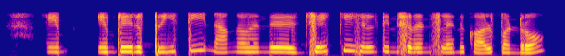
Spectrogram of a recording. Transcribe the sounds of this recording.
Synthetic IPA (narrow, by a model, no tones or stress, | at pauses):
ɛm | ɛmpeːɾɯpɾiːt̪ːinaːŋɡɐʋɐnd̪ɯd͡ʒeːkːeɦɛlt̪ɪnʂuːɾɐnsɪlɾɯnd̪ɯkaːlpɐɳɾõː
